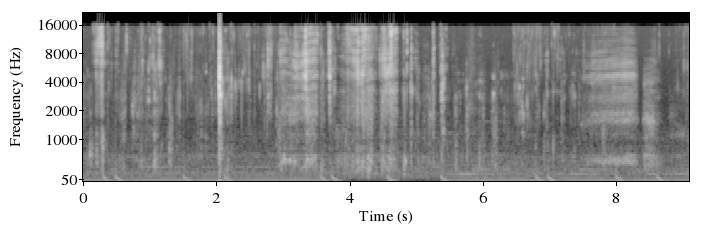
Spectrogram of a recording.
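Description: Close-up mouth sounds of chewing steak and saucy noodles: wet smacks and many small clicks, one sharp click about two seconds in, and short wet squishing stretches in the middle and near the end.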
